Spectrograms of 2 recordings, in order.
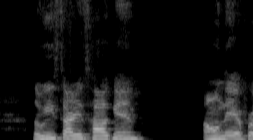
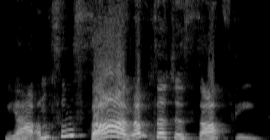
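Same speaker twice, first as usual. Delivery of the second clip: normal talking voice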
